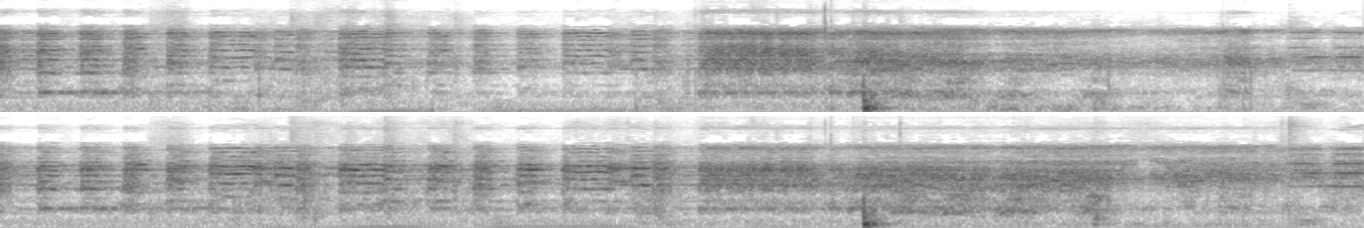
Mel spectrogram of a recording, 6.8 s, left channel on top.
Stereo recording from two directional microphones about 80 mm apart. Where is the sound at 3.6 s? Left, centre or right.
Centre.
